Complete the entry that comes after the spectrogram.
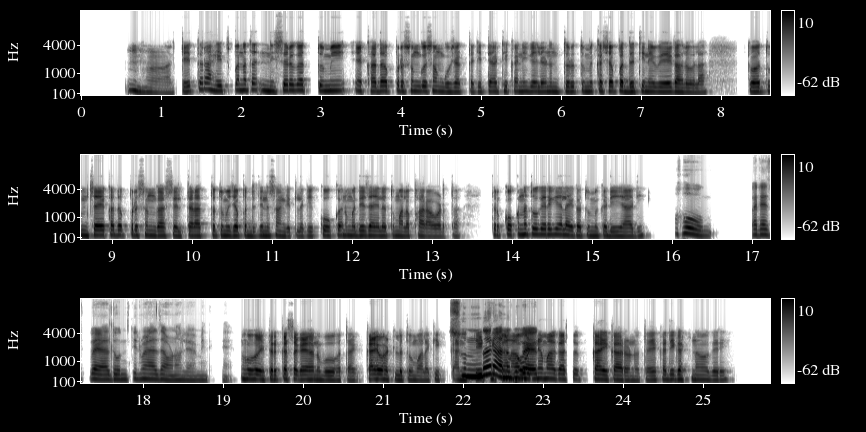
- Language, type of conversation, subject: Marathi, podcast, निसर्गात वेळ घालवण्यासाठी तुमची सर्वात आवडती ठिकाणे कोणती आहेत?
- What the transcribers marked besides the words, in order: laughing while speaking: "होय, तर कसा काय अनुभव होता? काय वाटलं तुम्हाला?"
